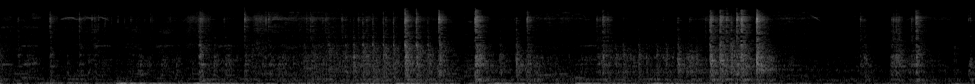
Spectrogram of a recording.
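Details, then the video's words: Pet hamster in a cage sharpening its teeth by gnawing on the cage bars: rapid, rattling, ratchet-like clicks and scrapes in uneven bursts, with a few louder sharp clacks near the middle and end. "Хомяк точит зубы, хомяк грызет клетку"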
